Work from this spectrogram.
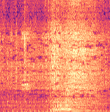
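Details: Honda TMX motorcycle after repair with new gaskets, previously very noisy with worn cam follower: engine blips up and settles back with only exhaust note and no top-end or valve clatter.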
